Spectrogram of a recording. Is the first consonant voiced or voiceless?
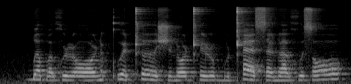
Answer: voiced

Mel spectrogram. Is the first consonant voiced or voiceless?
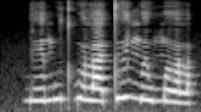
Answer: voiced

